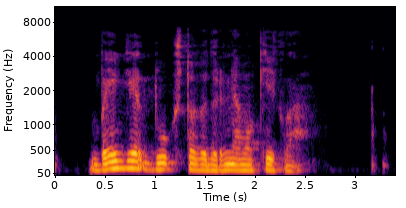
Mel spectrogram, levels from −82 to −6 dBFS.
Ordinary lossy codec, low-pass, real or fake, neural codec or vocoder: AAC, 64 kbps; 7.2 kHz; fake; codec, 16 kHz, 8 kbps, FreqCodec, smaller model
